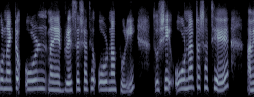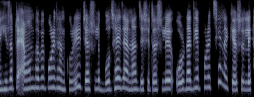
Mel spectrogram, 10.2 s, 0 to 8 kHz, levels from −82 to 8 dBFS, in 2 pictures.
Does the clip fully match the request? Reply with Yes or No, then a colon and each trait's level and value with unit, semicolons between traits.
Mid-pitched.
No: very high, 265 Hz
